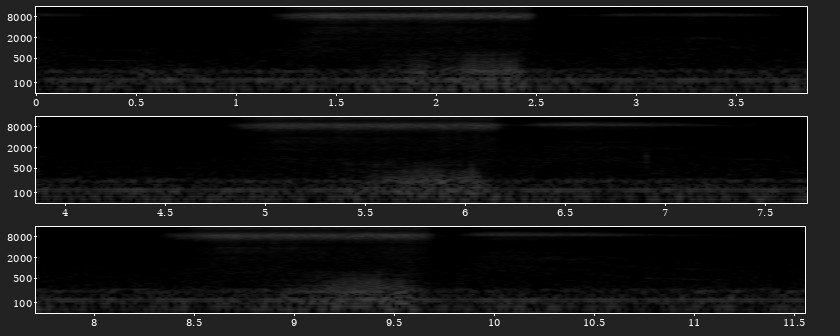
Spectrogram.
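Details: Solaimy, a sleeping female French Bulldog puppy, snores in a slow rhythm: three throaty, rattling inhalations roughly every three to four seconds, separated by quiet pauses, over a faint continuous hum.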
